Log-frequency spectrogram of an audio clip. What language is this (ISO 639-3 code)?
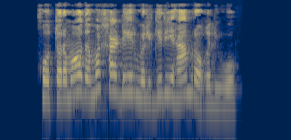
pus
